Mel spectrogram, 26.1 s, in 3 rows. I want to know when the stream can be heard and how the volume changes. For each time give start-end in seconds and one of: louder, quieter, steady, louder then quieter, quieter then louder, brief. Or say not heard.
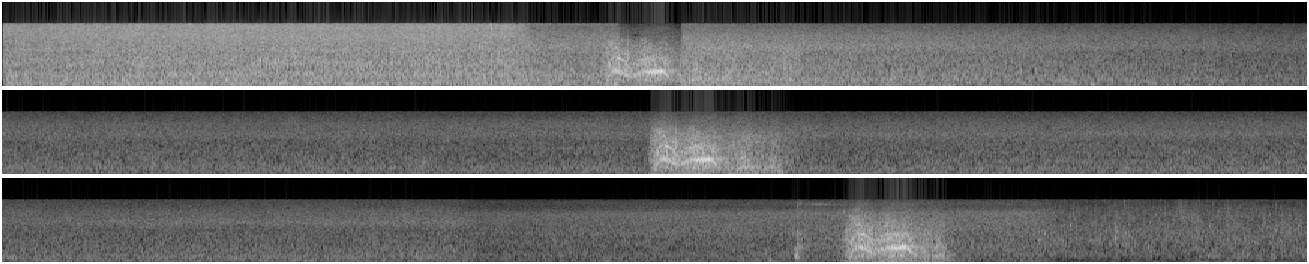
0.0-26.0 quieter.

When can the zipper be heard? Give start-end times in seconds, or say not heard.
4.0-5.3, 13.0-14.0, 23.0-23.8.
